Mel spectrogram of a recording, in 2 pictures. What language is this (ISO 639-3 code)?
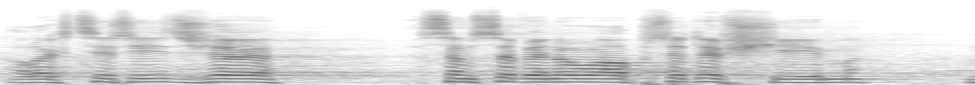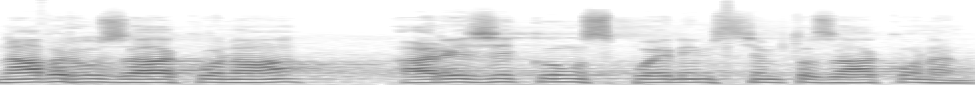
ces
